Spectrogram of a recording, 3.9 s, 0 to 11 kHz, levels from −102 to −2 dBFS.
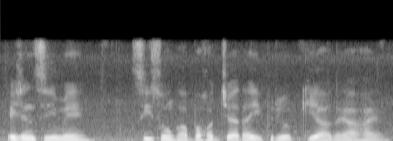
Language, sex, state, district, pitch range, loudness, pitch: Hindi, male, Uttar Pradesh, Lalitpur, 130-145 Hz, -16 LUFS, 140 Hz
